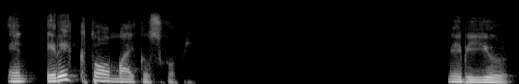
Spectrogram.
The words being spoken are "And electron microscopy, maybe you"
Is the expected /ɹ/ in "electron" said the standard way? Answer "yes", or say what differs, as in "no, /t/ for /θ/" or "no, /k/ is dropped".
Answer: no, /ɹ/ is dropped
